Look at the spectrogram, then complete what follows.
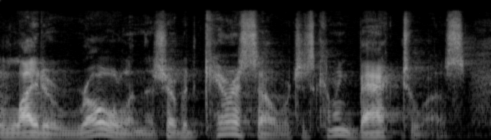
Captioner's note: none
